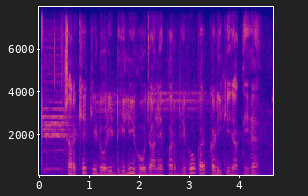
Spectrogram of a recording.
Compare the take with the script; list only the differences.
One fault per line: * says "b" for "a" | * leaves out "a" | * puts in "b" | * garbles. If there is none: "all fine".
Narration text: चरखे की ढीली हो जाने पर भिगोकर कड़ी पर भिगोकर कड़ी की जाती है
* puts in "डोरी"
* leaves out "पर भिगोकर कड़ी"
